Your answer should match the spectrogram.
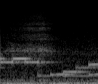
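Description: A mobile phone ringtone chimes through a room during a church intercession gathering, a bright repeating melodic tone that steps down to a lower pitch midway and carries on steadily, fairly loud and unaccompanied by talk.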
